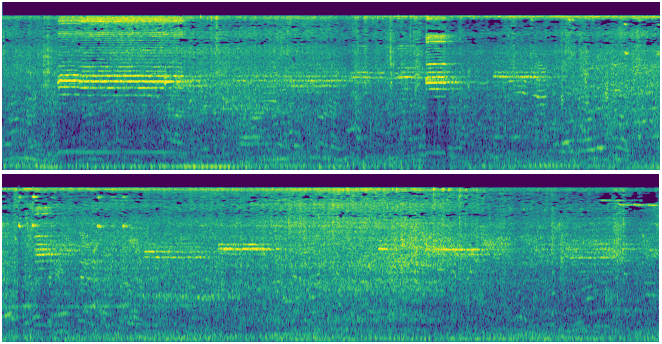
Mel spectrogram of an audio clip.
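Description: Busy street ambience: steady traffic noise with short vehicle horn toots sounding again and again, over people talking in the background.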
